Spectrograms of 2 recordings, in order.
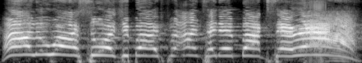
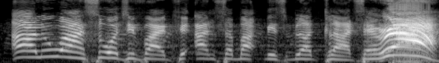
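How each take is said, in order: First: High, very loud MC holler all through; rallying yell at top volume from the first word; full-force crowd shout. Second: Raised MC call bursting into a shouted "Rah"; crowd call-out. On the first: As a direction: bellow it to the whole dance. MC repeats call at full force. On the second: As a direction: rouse the crowd, exploding on the last word. MC rallying crowd, first call. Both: Real, not acted.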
